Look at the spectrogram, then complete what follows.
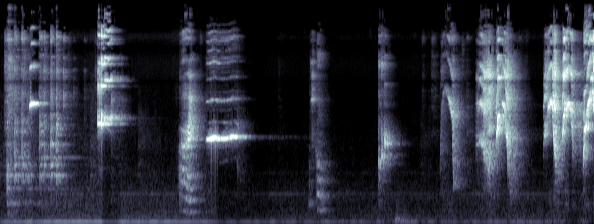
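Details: African grey parrot about two years old, caged for making its "bad noise", giving bursts of shrill whistles and harsh squawks, some rising and some flat, separated by short pauses, with a person talking between them.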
